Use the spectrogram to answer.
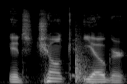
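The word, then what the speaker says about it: Cenk Uygur: Scrappy said it's Chunk Yogurt. That's how you say his name, Chunk Yogurt.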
